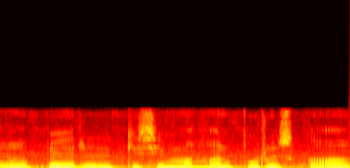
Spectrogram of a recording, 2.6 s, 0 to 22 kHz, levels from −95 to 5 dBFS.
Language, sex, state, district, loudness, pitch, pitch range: Hindi, male, Maharashtra, Aurangabad, -16 LUFS, 100 Hz, 95-110 Hz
